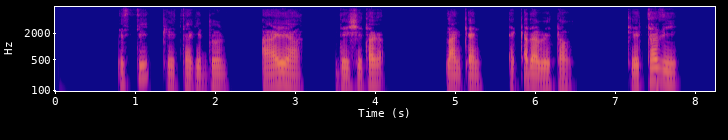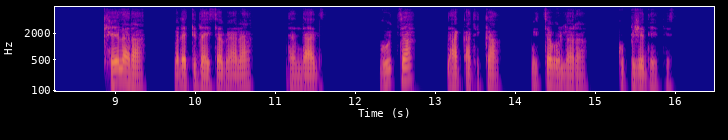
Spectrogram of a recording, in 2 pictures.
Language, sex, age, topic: Gamo, male, 18-24, agriculture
